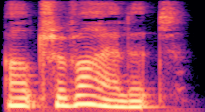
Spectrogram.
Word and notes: ultraviolet: British English

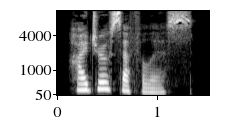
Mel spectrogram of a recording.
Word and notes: hydrocephalus: American English

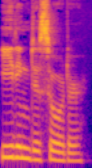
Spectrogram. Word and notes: eating disorder: American English

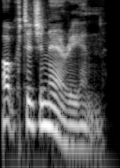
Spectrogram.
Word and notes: octogenarian: British English

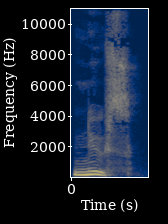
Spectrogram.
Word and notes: noose: American English

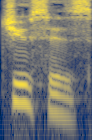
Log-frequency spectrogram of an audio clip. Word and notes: juices: British English

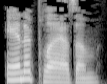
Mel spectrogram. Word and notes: anaplasm: British English

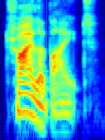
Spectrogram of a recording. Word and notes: trilobite: British English

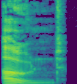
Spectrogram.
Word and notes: owned: British English

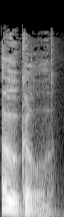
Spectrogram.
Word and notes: ogle: British English

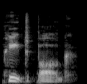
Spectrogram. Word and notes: peat bog: British English

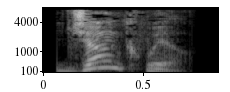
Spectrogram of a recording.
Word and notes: jonquil: British English

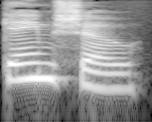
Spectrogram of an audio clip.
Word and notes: game show: American English

